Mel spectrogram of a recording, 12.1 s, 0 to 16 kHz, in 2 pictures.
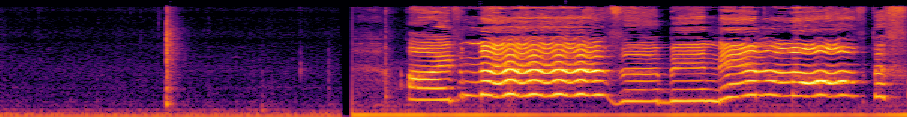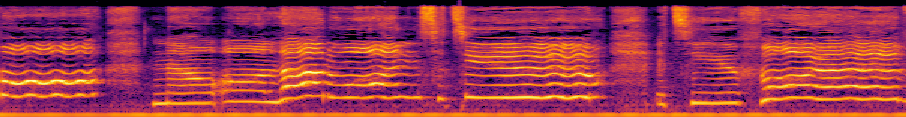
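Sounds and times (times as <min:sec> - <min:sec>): room hum: 0:00.0 - 0:12.0
woman singing with vibrato: 0:02.7 - 0:12.0.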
